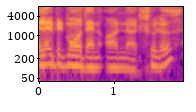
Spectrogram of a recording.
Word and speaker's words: Hloolo: A little bit more then on Hloolo. It's spelled HLOOLO.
